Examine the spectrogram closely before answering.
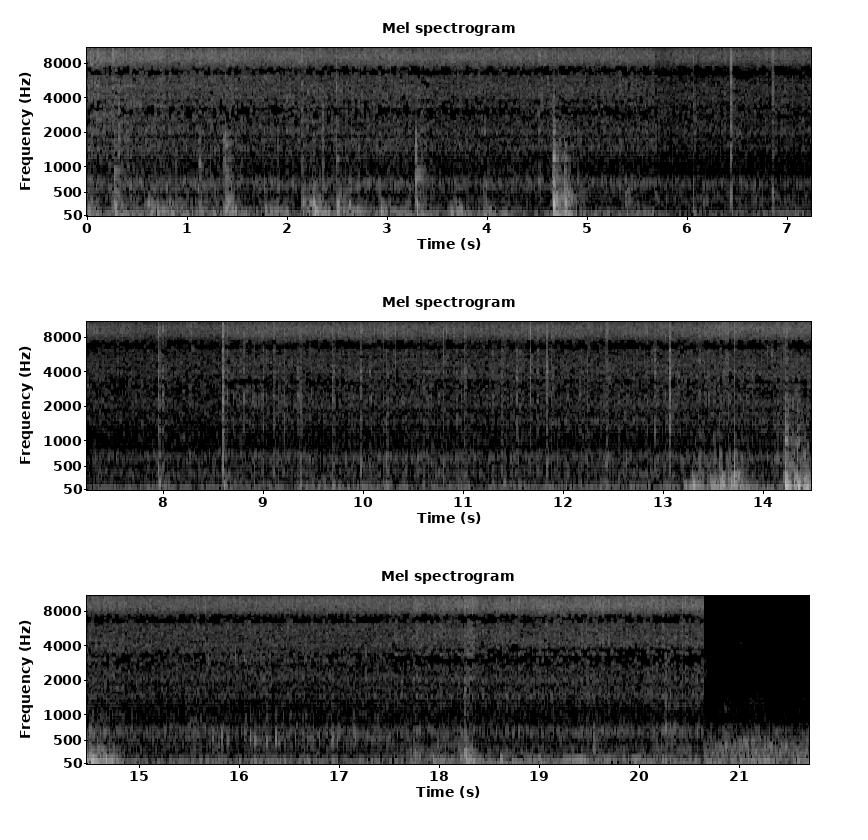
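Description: Vegetables sizzle in a hot pan.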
